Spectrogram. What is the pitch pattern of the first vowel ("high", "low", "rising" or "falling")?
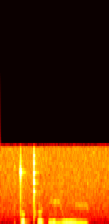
high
